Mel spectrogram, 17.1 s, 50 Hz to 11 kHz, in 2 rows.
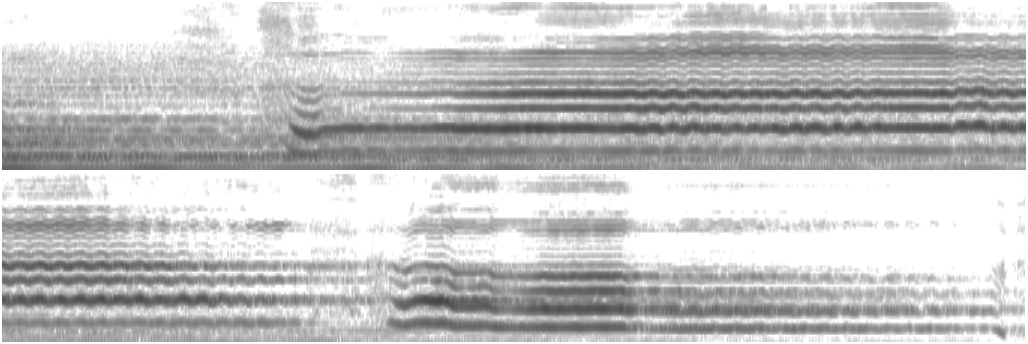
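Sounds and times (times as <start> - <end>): woman singing long note: 0.0 - 1.5, 2.2 - 10.9
low sustained drone: 0.0 - 12.0.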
